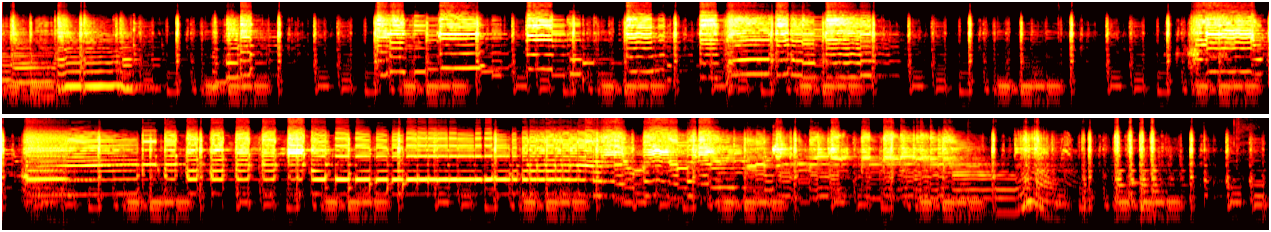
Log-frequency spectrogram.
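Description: Electric guitar, a Fender Stratocaster, played with effects on, its signal sent over an Xvive wireless transmitter and receiver into a pedalboard and amp. Phrases of picked notes and chords, with one long held note about halfway through.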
